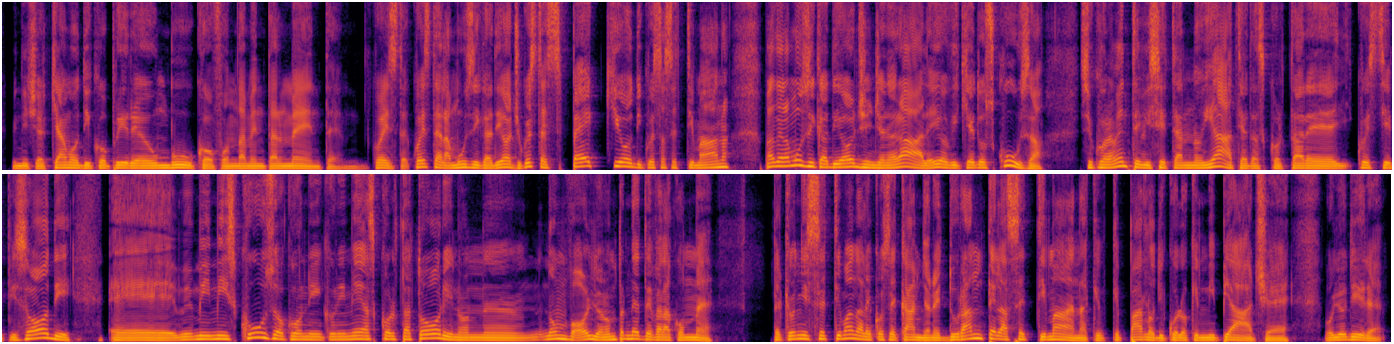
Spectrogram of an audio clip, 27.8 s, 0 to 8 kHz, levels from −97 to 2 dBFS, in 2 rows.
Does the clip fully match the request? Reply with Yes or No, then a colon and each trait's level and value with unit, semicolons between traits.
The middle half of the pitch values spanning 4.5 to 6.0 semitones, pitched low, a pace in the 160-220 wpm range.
Yes: average, 5.1 semitones; low, 125 Hz; average, 165 wpm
